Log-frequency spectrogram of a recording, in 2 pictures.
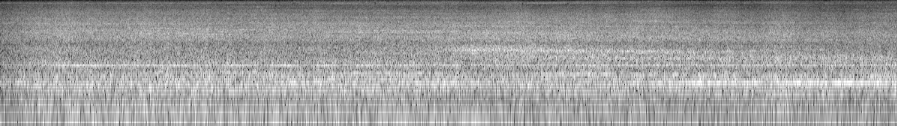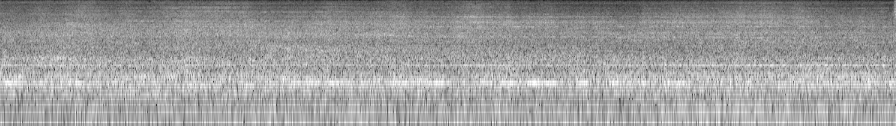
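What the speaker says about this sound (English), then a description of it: "we have another Frontier that is coming in for a landing" A Frontier Airlines jet comes in to land at Phoenix Sky Harbor, its engines a steady distant roar with a faint whine, set against outdoor ambience.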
